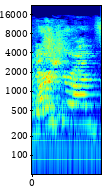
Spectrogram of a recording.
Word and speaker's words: Archeron: But Archeron sounds correct. – I think that's right. – That's how I would say it. That's how you say it.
